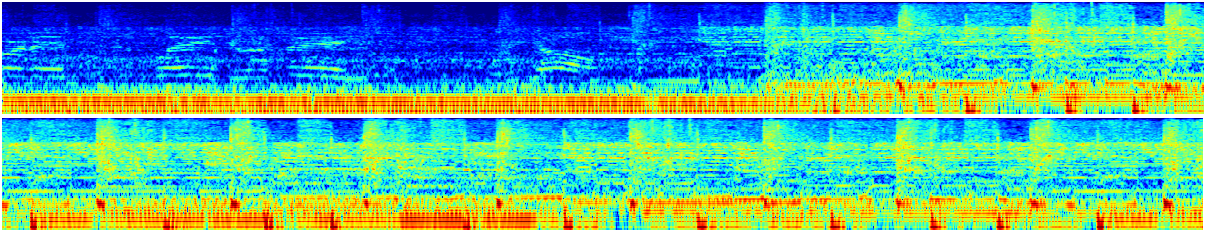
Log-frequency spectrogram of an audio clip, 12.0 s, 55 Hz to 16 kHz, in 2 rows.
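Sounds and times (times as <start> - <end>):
propeller plane engine droning: 0.0 - 12.0
rock music: 0.0 - 12.0.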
